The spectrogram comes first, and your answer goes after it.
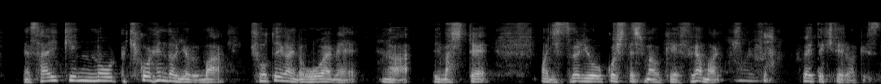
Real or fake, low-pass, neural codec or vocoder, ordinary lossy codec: fake; 7.2 kHz; codec, 16 kHz, 4.8 kbps, FACodec; AAC, 32 kbps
